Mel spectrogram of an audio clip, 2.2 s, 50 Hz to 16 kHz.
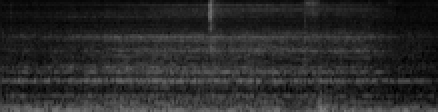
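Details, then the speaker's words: Outdoor wood boiler circulator pump on a barn in-floor heating setup with a 40-plate heat exchanger, season start-up check by ear: steady low hum with a faint constant whir, no knocking or grinding; pump running normally. "there you can hear this is how I check my pumps to make sure my pumps are"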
